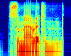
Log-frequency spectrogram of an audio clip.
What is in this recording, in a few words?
"Samaritan", British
